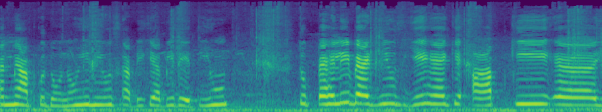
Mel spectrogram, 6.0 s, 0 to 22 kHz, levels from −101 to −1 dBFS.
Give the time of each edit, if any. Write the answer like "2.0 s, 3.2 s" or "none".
none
